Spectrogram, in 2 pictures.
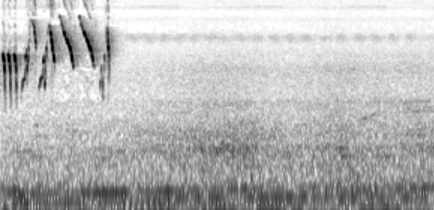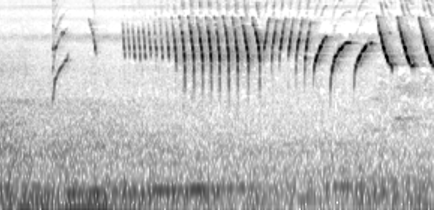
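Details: Canary in an aviary singing gacor-style master song: a burst of fast descending sweeps, several seconds of near silence with a faint steady tone, then rapid repeated chirps resuming and building to the end.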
